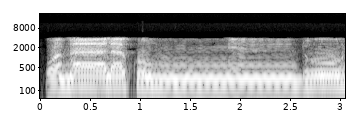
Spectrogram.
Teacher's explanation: إخفاء حقيقي لوقوع الدال بعد النون الساكنة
